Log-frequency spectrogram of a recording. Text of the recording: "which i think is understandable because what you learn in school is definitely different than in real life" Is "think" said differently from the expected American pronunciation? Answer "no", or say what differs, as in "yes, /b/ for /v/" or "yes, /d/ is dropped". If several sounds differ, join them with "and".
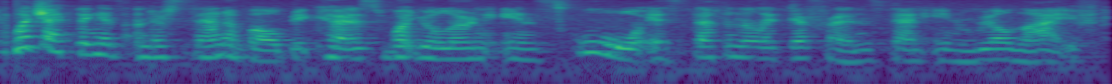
no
